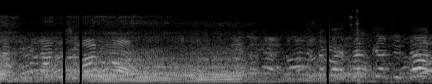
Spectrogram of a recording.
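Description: Voices calling out across a football pitch. A vehicle engine hums steadily underneath from about half a second in until about two and a half seconds in.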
